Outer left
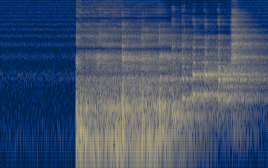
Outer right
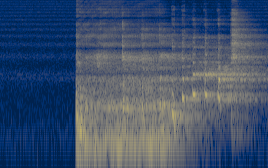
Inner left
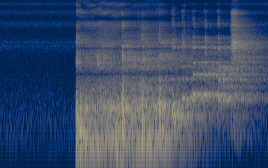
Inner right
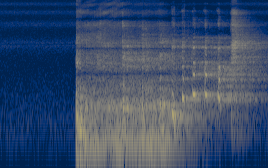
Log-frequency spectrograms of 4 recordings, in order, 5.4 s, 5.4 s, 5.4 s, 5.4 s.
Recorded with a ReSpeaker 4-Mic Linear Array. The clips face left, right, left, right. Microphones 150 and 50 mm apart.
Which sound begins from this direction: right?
A giggle, at 3.4 s.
